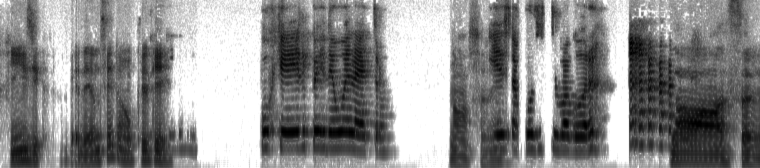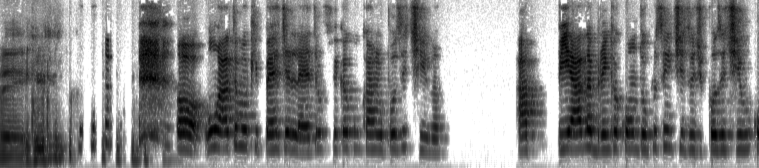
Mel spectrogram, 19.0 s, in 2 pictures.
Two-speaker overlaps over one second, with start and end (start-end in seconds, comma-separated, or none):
none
